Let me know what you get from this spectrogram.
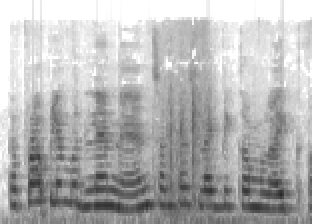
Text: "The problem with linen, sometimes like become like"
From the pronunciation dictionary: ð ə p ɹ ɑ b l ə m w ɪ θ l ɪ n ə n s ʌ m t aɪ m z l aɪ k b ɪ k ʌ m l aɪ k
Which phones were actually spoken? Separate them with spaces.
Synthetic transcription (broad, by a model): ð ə p ɹ ɑ b l ə m w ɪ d l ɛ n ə n s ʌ m t aɪ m s l aɪ k b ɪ k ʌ m l aɪ k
